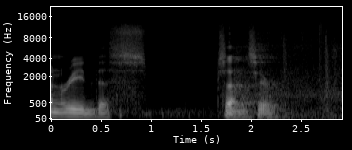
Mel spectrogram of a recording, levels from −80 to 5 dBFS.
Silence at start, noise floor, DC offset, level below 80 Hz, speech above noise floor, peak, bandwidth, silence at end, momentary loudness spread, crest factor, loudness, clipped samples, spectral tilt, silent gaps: 0 s; -72 dBFS; under 0.1%; -72 dBFS; 31 dB; -20 dBFS; 18 kHz; 0 s; 18 LU; 24 dB; -42 LUFS; under 0.1%; -5 dB/octave; none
